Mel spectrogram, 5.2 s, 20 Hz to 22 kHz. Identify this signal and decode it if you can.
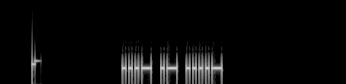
Morse code, heard as a keyed tone, about 25 wpm, 700 Hz. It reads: VA4
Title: All Cut Numbers - 3-Digit 25wpm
